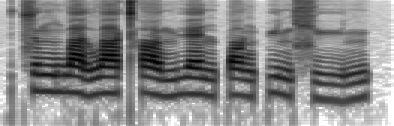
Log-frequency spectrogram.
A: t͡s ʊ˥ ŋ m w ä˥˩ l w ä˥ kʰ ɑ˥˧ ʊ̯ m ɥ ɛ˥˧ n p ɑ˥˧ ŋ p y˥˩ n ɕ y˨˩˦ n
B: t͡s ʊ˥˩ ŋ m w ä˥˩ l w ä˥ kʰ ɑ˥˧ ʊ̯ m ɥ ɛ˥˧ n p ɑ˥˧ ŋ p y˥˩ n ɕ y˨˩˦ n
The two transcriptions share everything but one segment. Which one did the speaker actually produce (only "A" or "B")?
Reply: A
